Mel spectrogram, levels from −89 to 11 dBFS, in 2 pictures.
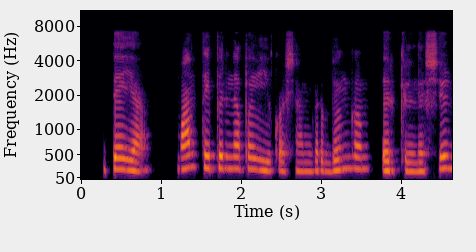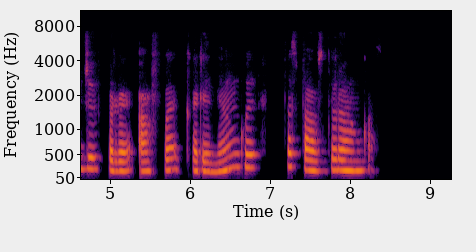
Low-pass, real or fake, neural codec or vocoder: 7.2 kHz; real; none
